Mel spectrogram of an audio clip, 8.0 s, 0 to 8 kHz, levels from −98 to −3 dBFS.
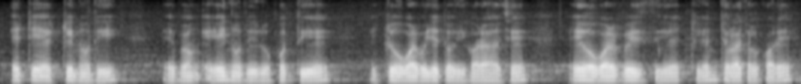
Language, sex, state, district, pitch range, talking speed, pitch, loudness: Bengali, male, West Bengal, North 24 Parganas, 95-105 Hz, 165 wpm, 100 Hz, -18 LUFS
